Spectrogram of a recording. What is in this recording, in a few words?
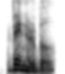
"venerable", Indian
